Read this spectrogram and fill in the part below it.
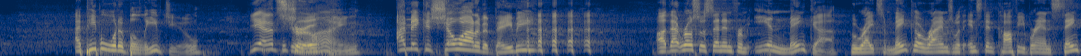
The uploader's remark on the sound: Recorded live at the Chevalier Theatre in Medford, MA on June 10, 2023.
